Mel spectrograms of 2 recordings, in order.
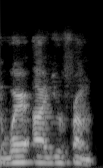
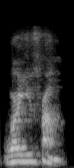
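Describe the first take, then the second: First: Each word is pronounced fully and separately. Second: The words are run together and reduced. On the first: "I don't say, ... A whole sound, a whole pronunciation" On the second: "I always contract, make contraction"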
